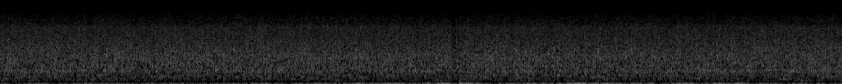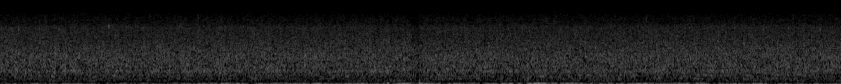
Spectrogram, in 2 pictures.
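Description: Water rushing steadily down a rainforest stream, a dense unbroken hiss and babble that stays full and even from start to finish, with no voices.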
